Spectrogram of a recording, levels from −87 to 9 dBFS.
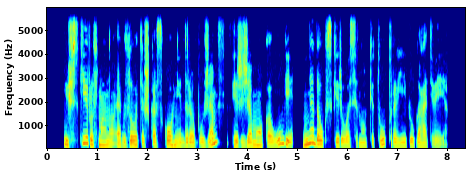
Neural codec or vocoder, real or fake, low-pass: none; real; 5.4 kHz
